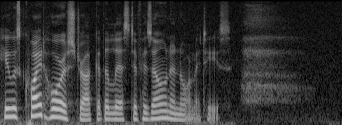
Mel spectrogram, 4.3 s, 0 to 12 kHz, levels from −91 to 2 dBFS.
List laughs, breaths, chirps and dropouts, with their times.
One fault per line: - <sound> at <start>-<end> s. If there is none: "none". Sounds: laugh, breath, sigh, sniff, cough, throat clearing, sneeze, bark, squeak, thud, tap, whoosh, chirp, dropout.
- sigh at 3.0-4.0 s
